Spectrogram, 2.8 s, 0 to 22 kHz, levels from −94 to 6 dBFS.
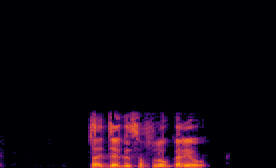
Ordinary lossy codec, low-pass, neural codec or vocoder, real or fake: Opus, 64 kbps; 7.2 kHz; none; real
